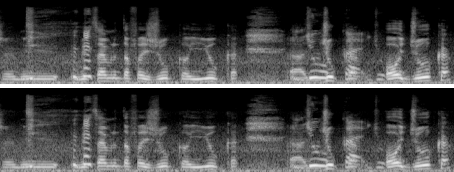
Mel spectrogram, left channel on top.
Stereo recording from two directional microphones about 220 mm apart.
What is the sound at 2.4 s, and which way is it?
Speech, 20° right (ahead or behind).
